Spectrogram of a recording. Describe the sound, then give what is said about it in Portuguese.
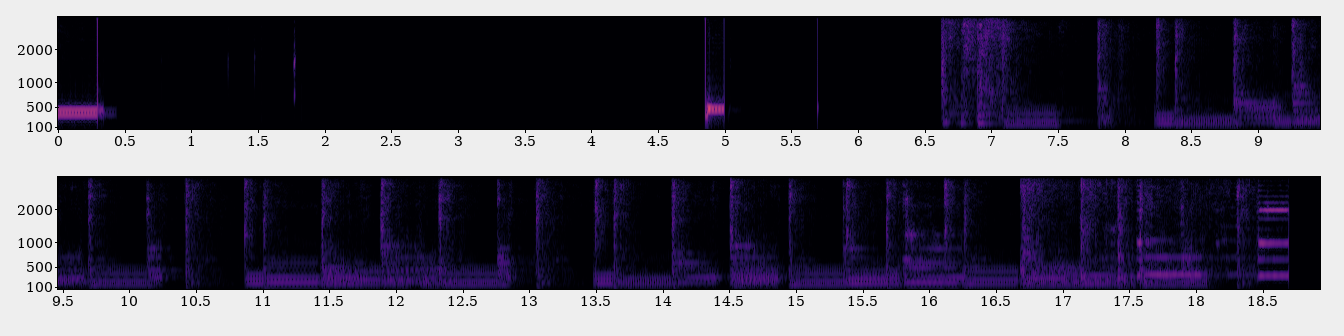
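Telephone line tones during a call transfer: a short beep at the start and another near five seconds, then a continuous run of patterned, melodic electronic tones that fills the rest of the line, with no talk. “Transferência.”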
